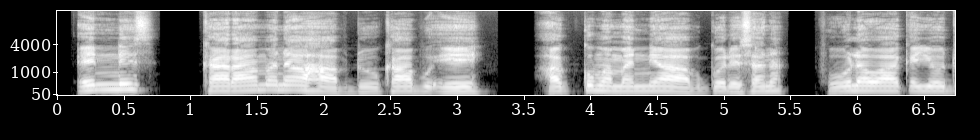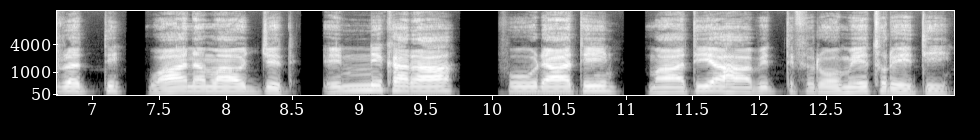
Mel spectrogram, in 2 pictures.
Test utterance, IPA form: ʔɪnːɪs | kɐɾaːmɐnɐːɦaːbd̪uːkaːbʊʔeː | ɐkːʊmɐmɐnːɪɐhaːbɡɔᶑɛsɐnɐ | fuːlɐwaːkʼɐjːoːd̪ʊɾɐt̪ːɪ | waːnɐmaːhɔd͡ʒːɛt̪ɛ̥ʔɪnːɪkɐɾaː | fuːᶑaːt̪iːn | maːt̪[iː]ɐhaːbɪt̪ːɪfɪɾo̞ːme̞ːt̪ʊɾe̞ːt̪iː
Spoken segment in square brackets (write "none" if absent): iː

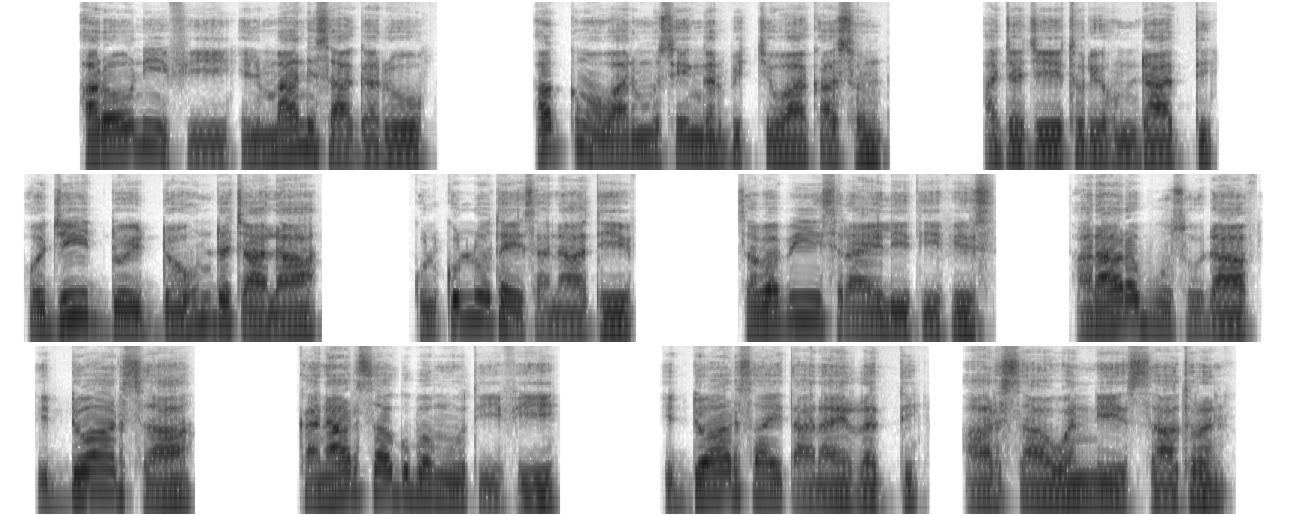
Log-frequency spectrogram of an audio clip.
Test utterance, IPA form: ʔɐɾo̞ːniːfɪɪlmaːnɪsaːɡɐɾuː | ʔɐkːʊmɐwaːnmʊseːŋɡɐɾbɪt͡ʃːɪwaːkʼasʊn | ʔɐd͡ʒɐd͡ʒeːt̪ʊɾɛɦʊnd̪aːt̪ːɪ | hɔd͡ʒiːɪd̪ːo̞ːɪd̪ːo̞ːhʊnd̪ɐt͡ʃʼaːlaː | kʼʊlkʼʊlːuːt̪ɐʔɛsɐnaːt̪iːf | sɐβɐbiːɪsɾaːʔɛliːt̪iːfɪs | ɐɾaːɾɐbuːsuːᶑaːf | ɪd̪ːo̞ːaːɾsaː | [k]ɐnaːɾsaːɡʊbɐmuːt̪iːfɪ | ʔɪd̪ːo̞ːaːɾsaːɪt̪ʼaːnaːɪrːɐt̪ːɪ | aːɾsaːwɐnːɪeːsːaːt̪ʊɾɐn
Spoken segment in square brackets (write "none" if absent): k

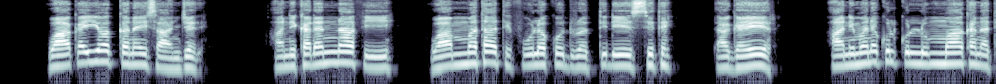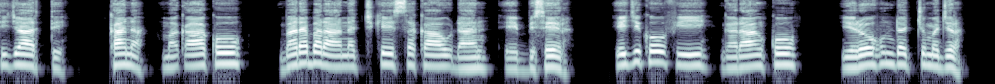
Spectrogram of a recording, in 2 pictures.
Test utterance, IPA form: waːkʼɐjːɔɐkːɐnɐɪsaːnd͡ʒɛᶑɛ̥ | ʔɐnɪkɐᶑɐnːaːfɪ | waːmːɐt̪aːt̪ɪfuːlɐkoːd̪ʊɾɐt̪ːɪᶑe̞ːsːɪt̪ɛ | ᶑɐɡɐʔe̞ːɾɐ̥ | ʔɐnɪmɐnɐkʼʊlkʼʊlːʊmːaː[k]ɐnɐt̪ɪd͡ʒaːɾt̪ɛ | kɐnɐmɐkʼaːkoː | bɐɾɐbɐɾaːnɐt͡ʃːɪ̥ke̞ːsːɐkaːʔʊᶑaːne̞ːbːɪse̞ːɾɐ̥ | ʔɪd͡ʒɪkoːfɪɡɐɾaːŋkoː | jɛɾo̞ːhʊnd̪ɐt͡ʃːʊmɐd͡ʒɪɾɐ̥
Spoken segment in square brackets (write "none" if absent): k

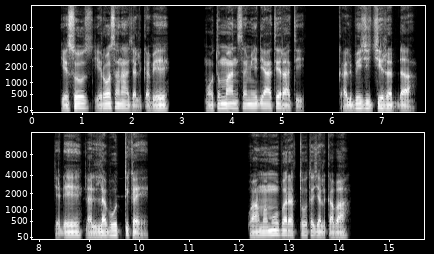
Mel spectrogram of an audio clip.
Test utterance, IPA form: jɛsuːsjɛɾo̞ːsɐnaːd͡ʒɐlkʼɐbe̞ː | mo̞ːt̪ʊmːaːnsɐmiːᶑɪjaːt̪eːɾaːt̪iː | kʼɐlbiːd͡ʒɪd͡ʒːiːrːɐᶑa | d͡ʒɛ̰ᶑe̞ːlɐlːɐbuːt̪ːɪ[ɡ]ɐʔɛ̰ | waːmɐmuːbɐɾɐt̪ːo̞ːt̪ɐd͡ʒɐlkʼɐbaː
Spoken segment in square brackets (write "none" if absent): k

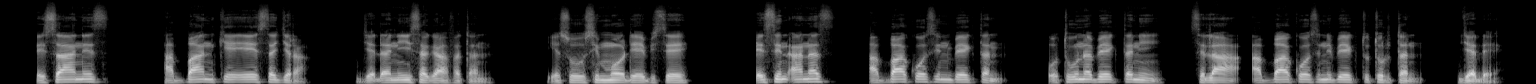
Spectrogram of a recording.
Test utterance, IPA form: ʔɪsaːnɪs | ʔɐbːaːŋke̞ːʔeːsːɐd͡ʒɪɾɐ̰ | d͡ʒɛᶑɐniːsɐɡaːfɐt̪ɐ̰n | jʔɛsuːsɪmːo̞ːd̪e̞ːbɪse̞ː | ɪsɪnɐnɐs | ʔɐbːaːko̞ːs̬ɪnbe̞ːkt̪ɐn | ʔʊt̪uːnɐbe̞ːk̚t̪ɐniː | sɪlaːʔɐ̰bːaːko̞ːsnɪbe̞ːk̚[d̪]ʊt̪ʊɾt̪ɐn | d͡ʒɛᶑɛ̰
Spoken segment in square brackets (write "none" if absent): t̪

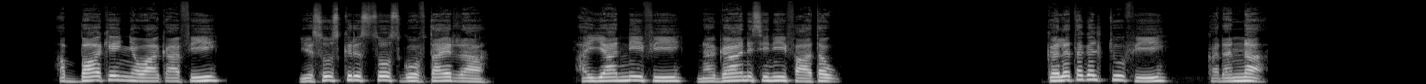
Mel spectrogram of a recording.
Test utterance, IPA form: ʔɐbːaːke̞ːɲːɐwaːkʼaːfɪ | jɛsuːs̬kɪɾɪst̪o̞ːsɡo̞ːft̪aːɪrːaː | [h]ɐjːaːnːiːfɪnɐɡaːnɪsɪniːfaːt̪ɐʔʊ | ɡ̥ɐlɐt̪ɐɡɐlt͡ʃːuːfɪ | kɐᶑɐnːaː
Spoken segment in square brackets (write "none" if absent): h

